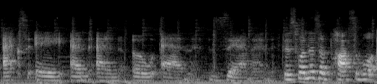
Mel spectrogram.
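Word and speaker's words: Xannon: on today's list so this is the name xanan spelled x-a-n-n-o-n xanan this one is a possible african rooted name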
